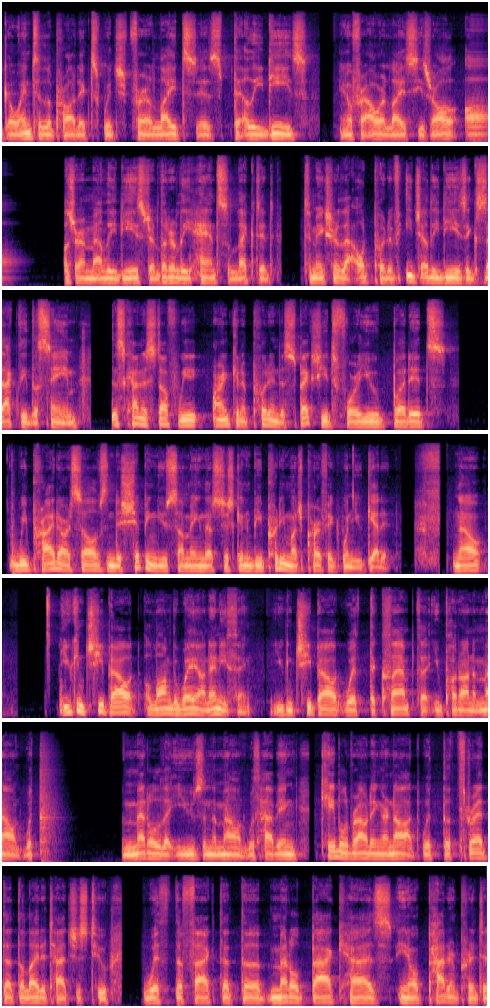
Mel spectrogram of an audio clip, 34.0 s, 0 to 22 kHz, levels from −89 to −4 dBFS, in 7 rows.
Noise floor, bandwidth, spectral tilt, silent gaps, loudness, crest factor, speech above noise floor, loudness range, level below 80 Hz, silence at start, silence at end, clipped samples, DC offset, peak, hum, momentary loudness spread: -75 dBFS; 17 kHz; -4.5 dB/octave; none; -20 LUFS; 18 dB; 55 dB; 3 LU; -48 dBFS; 0 s; 0 s; under 0.1%; under 0.1%; -2 dBFS; none; 7 LU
